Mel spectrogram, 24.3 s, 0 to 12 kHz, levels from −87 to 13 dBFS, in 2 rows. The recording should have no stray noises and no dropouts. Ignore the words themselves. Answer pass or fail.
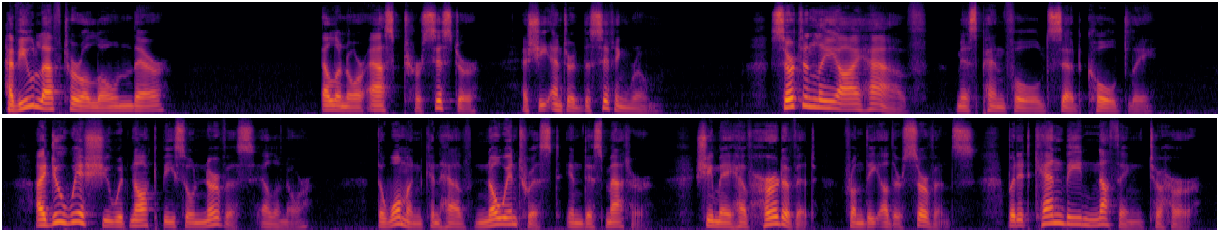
pass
